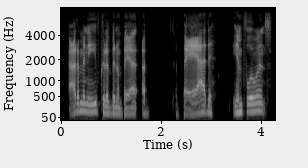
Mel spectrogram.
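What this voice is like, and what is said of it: Slight put-on Chicago accent. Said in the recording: “I adopted a little bit of a Chicagoan accent there for a second.”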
